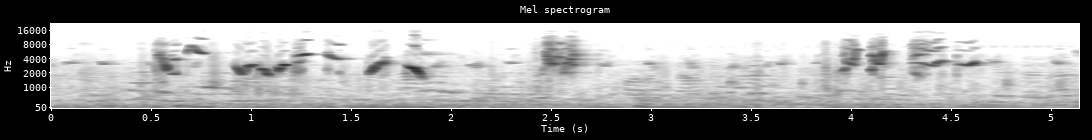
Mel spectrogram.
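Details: Greater green leafbird (green cucak) singing in the morning: quick varied phrases of sharp chirps and short whistled slurs rising and falling, given in bursts separated by brief pauses, with faint low background hum.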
